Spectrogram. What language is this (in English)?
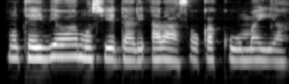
Kikuyu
